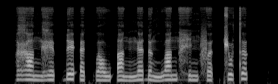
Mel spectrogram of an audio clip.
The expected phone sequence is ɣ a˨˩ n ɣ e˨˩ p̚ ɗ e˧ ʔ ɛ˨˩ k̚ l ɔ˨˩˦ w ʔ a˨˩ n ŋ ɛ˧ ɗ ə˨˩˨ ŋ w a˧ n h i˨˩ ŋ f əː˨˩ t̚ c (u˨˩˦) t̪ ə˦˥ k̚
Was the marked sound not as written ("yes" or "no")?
yes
